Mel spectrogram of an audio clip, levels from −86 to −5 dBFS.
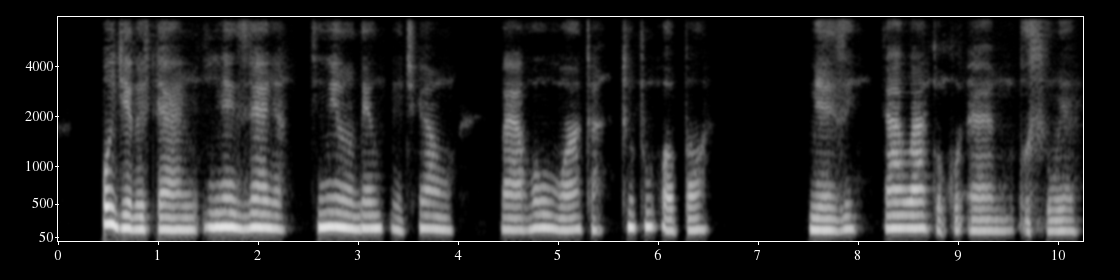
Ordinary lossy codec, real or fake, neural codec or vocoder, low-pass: none; fake; codec, 16 kHz, 0.5 kbps, FunCodec, trained on Chinese and English, 25 frames a second; none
